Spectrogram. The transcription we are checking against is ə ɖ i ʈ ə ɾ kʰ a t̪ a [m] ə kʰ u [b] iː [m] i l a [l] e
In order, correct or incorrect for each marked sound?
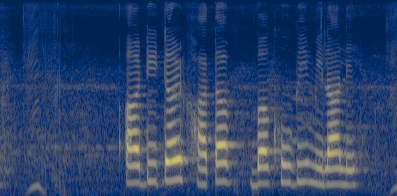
incorrect: b, correct, correct, correct

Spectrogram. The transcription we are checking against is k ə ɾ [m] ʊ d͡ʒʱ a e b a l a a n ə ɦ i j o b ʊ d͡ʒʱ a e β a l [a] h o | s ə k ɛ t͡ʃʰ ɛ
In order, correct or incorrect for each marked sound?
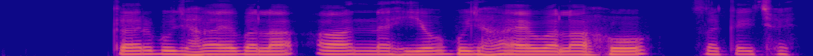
incorrect: b, correct

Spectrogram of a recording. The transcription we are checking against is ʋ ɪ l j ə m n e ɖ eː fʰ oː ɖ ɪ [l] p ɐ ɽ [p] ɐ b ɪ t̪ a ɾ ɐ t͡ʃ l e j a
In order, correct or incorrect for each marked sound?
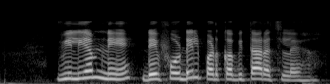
correct, incorrect: k

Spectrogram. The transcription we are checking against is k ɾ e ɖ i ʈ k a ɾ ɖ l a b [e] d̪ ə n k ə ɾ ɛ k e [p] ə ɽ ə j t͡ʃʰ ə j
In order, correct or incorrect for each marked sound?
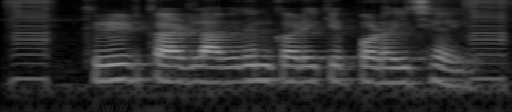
correct, correct

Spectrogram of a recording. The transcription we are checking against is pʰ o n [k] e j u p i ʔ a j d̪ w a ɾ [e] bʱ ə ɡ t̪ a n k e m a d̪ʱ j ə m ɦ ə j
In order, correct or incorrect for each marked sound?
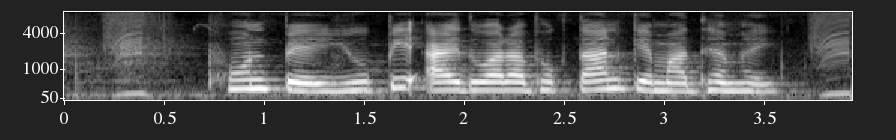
incorrect: p, incorrect: a

